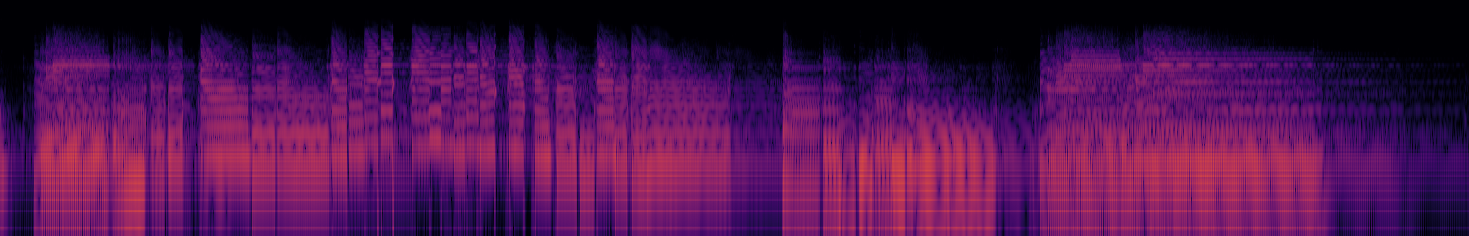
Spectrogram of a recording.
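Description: PRS electric guitar played with distortion: a lead phrase of held notes, a fast run of single notes in the middle, then a long sustained note that dies away shortly before the end.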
